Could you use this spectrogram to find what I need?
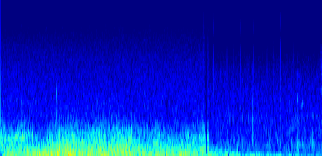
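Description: Wind blusters across open ground.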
